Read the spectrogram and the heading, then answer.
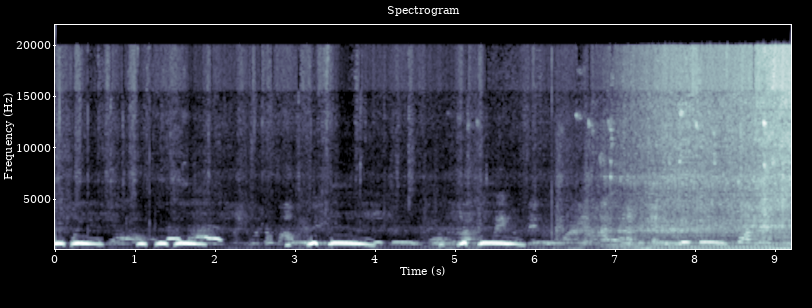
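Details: Captive Thai spotted dove of the 'sai khu ang' song line, cooing in clear bursts of short, hollow notes with a couple of longer falling coos. Rising hiss and rumbling noise take over near the end.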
